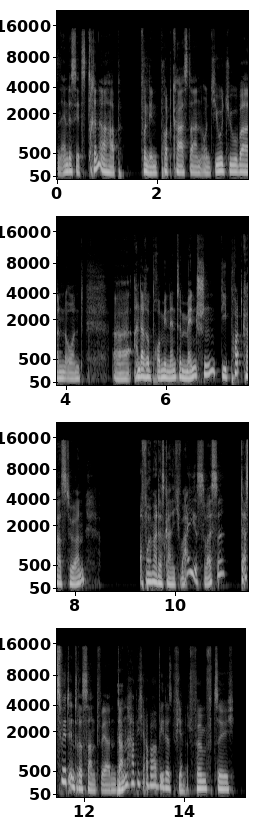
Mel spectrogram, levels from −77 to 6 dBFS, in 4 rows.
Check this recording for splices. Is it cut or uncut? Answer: cut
